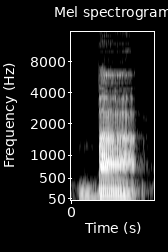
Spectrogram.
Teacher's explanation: This letter originates from the lips meeting together.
